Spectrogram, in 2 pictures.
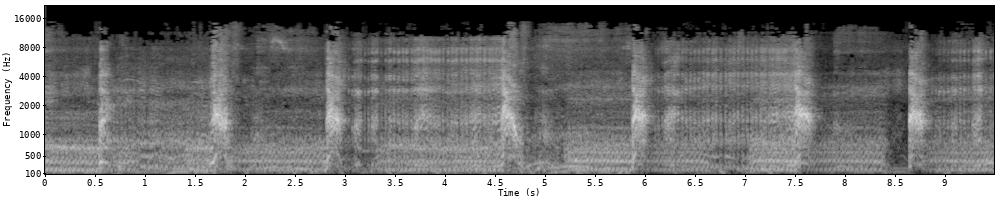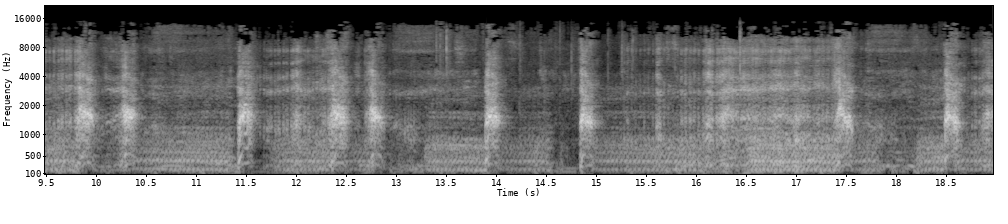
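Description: Small black-and-tan dog with its head raised, giving a continuous growling howl broken by short sharp yaps about once a second.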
